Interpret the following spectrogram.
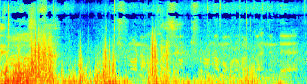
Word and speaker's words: Trona: T 발음이 T급 발음이 아니라 뭐죠? 치옷 발음이 되잖아요. 치가 돼, 치. 추러나. 추러나 먹으러 갈까 했는데. 아, 추러나.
